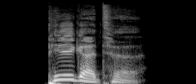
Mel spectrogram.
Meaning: inflection of pilgern: 1. first/third-person singular preterite 2. first/third-person singular subjunctive II
- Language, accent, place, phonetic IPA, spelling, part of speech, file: German, Germany, Berlin, [ˈpɪlɡɐtə], pilgerte, verb, De-pilgerte.ogg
